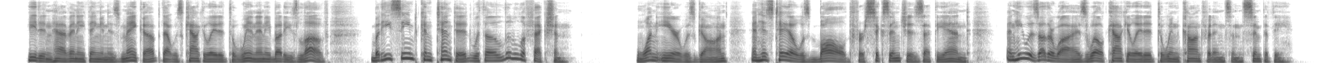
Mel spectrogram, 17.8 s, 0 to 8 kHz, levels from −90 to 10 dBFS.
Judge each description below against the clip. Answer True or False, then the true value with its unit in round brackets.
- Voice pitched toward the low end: True (105 Hz)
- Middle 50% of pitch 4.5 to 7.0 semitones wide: True (5.1 semitones)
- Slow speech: False (165 wpm)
